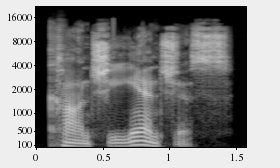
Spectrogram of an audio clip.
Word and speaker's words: conscientious: going on there so conscientious has four syllables and the stress is on that third syllable conscientious that second syllable is what really confuses people because that Sai almost sounds like you're saying she conscientious someone who is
